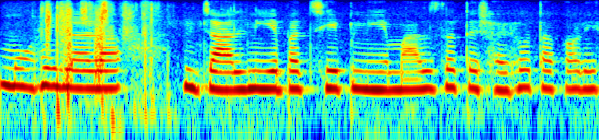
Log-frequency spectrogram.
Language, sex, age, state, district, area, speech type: Bengali, female, 45-60, West Bengal, North 24 Parganas, rural, spontaneous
